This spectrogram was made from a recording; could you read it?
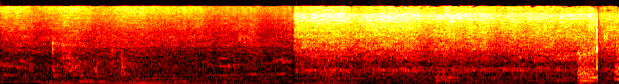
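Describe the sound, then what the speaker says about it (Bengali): Spices for a beef tripe curry sizzle and get stirred in a pan, a low steady frying hiss that turns sharply louder and brighter halfway through and keeps going, with a brief scrape near the end. "এখন মশলাটা ভালো করে বসিয়ে নিব।"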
